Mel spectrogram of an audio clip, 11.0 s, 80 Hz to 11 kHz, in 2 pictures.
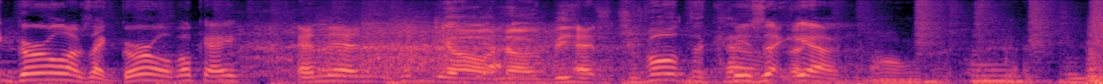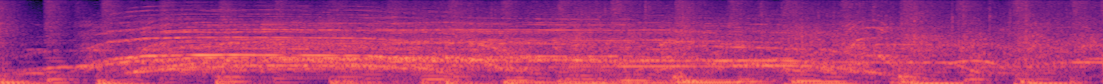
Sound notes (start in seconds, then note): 5.7 cheers and applause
